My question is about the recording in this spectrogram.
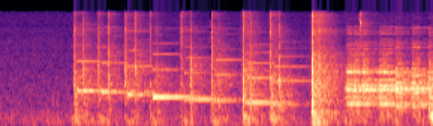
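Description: Coin-operated light-roulette slot machine playing its electronic sound effects: a run of short beeps that step down in pitch, a sharp click about three seconds in, then its jingle music starting.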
